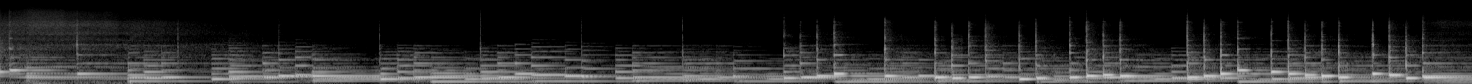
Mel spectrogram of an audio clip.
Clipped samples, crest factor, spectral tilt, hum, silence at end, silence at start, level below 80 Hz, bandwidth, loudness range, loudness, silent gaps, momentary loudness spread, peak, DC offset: under 0.1%; 14 dB; -7.5 dB/octave; none; 0 s; 0 s; -56 dBFS; 12.5 kHz; 5 LU; -23 LUFS; none; 9 LU; -8 dBFS; under 0.1%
